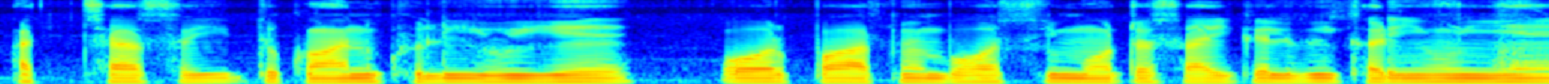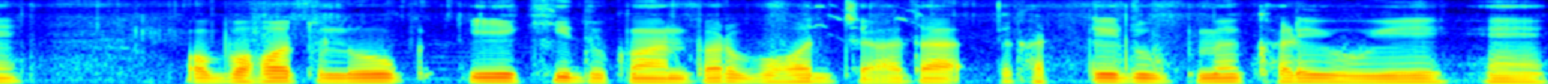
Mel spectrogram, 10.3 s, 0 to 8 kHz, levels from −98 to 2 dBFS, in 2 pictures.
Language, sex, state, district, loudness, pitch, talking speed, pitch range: Hindi, male, Uttar Pradesh, Jalaun, -27 LUFS, 110 Hz, 185 wpm, 110-115 Hz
